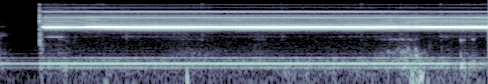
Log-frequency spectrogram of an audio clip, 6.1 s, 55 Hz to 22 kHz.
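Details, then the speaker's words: Fire-Lite MP-12 fire alarm panel driving classic horns, which register its full-wave rectified output as filtered DC: continuous shrill high mechanical-tone horn sounding unchanged instead of its usual pattern; wrong tone, cause uncertain. "that's not the way they should sound on fwr but it well it's the way the system sens are intended it obviously so it should sound that way because that's the initial that's the sound file for the mechanical tone"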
